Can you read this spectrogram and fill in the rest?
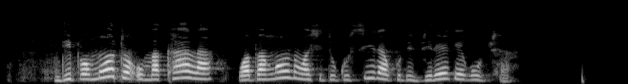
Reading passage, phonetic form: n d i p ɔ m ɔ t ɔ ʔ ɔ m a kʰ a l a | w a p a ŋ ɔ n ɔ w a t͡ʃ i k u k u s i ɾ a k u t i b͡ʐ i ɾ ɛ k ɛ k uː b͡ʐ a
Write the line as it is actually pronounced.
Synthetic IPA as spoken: n d i p ɔ m ɔ t ɔ ʔ u m a kʰ a l a | w a p a ŋ ɔ n ɔ w a t͡ʃ i t u k u s i ɾ a k u t i b͡ʐ i ɾ ɛ k ɛ k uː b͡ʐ a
